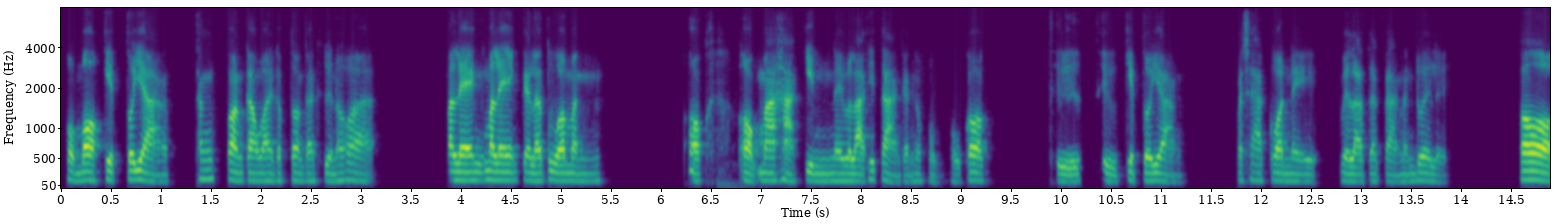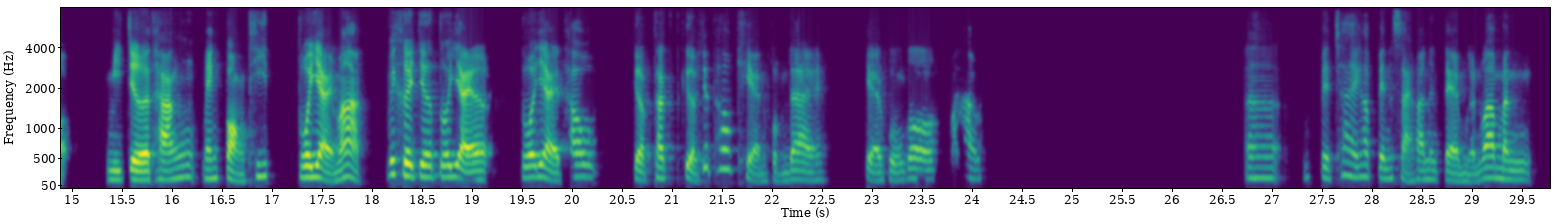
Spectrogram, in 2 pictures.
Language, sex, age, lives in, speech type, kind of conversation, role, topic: Thai, male, 20-24, Thailand, conversation, podcast, guest, คุณช่วยเล่าเกี่ยวกับประสบการณ์เดินทางที่ประทับใจที่สุดของคุณให้ฟังหน่อยได้ไหม?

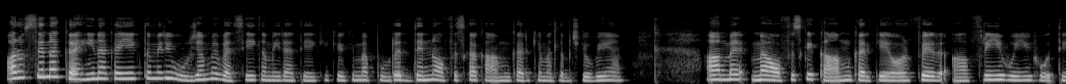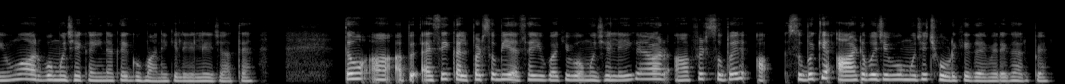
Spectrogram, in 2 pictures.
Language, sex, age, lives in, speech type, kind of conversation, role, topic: Hindi, female, 25-29, India, conversation, advice, user, मैं अपनी सीमाएँ और प्राथमिकताएँ साफ़ तरीके से कैसे तय करूँ?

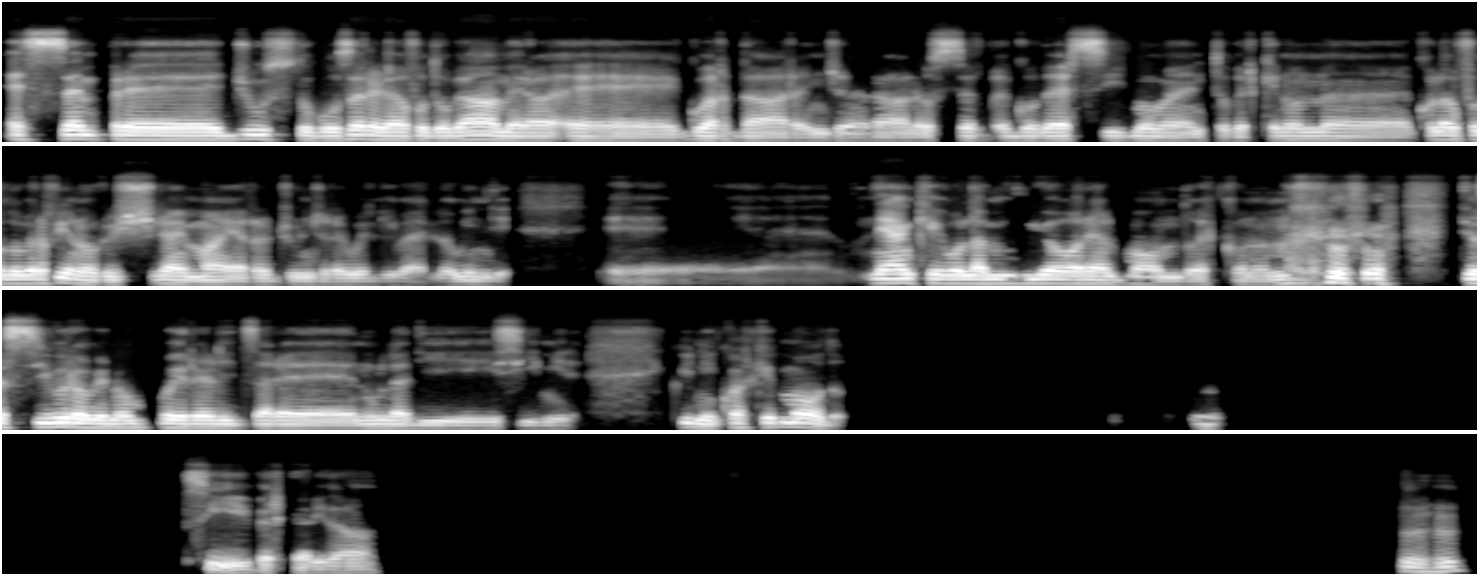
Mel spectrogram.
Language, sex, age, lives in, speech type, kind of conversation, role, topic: Italian, male, 30-34, Italy, conversation, unstructured, none, In che modo i viaggi possono rivelare la vera natura delle persone?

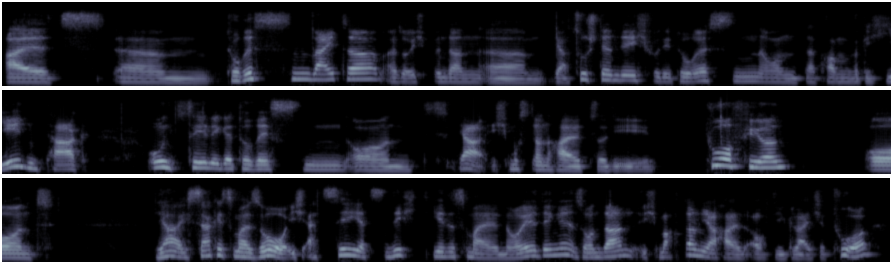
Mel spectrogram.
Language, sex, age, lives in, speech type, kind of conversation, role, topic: German, male, 30-34, Germany, conversation, advice, user, Wie finde ich mehr Sinn in meiner täglichen Arbeit?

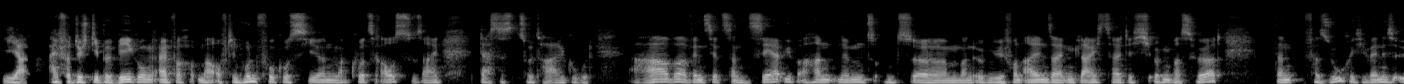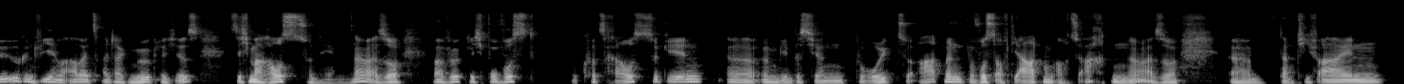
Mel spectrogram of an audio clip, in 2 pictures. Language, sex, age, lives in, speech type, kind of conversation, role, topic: German, male, 20-24, Germany, conversation, unstructured, none, Wie gehst du mit Stress im Alltag um?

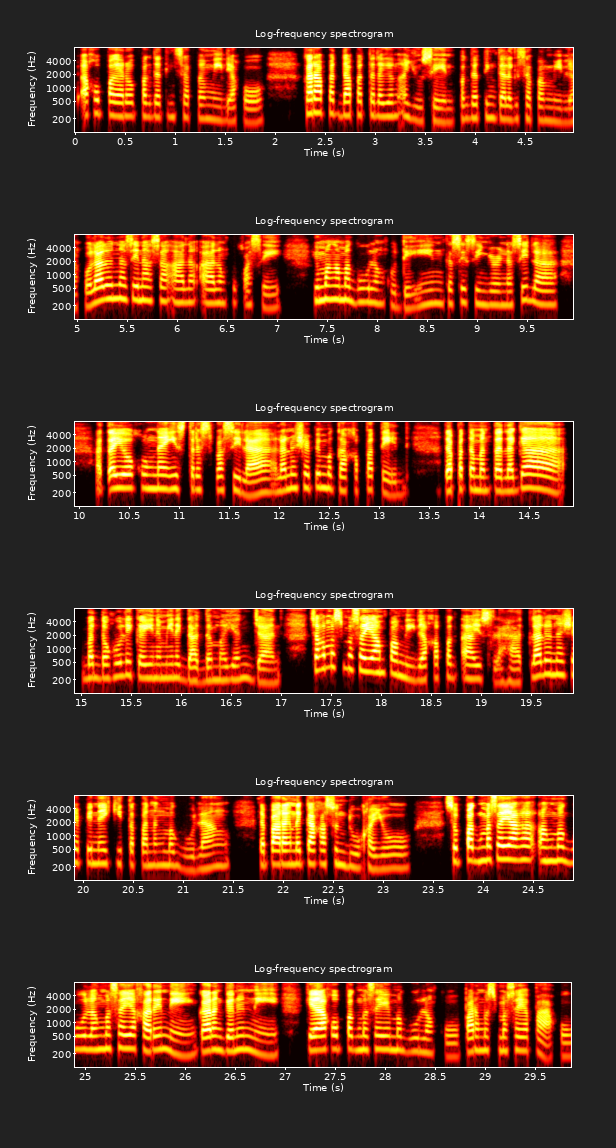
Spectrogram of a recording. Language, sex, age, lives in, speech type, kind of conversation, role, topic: Filipino, female, 25-29, Philippines, conversation, podcast, guest, Ano ang pinakaepektibong paraan para matapos ang matagal nang hindi pagkakaunawaan?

